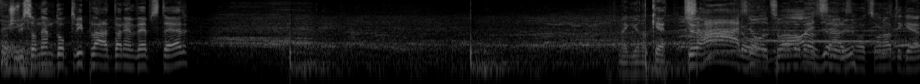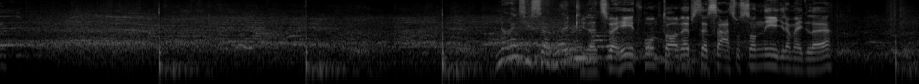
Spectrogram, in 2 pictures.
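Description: A large crowd sings and chants loudly in a big echoing hall.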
